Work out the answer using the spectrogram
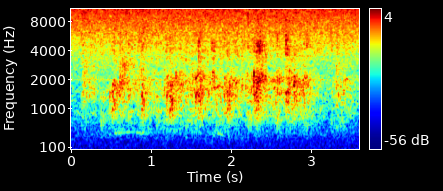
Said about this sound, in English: Well, you clapping, man. We ain't got there yet. Now you can clap.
